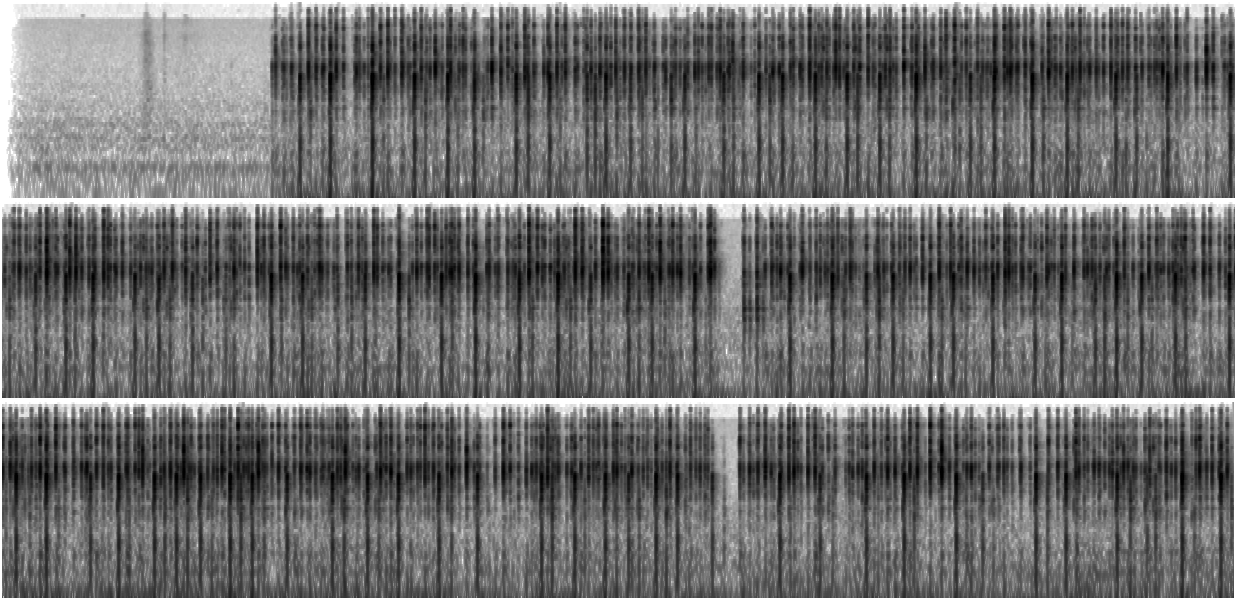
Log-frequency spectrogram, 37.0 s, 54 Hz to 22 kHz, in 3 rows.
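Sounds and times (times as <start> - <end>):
mechanical keyboard typing: 2.7 - 36.9.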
